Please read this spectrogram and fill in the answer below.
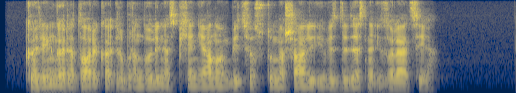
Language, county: Lithuanian, Vilnius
